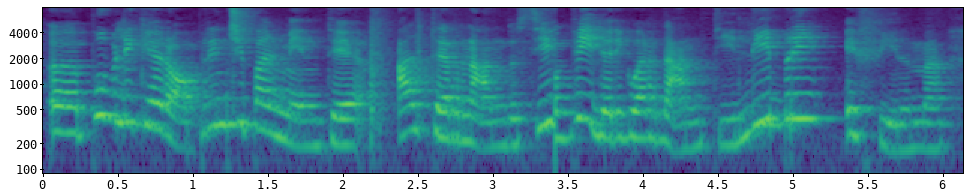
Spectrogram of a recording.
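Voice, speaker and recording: Fairly high-pitched and very animated, a bit bright and a little slow, this woman in her early 20s vlogs to camera in a casual, playful, self-deprecating manner. The audio has slight hiss or hum and echoes off the bare walls of a small, untreated room.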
